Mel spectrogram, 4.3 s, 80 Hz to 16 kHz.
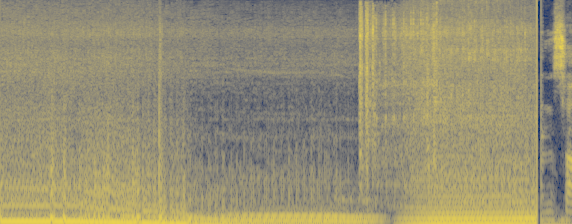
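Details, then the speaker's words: Honda K20Z3 (KRX, RBC manifold) on FuelTech, all-motor, untuned base map started from zero tables, cruising while rpm and load rise linearly: steady drone under load dips and stumbles twice; engine breaking up under load. "So, he's uh revving linearly and and adding load linearly while we're cruising. So, that's why it's kind of breaking up."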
